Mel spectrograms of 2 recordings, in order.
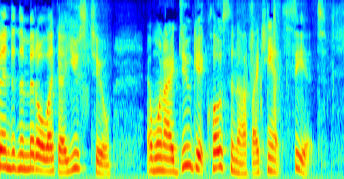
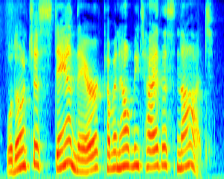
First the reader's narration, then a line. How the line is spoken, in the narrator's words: he exclaims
